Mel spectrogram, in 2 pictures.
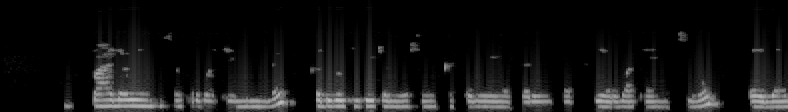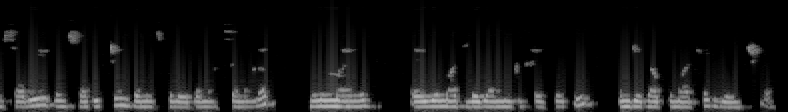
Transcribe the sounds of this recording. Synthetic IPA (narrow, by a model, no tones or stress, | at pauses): b̥ahlawianfəsat̪ʰɨɾbat̪ʰajɛmːɨnːɨləwkʰəd̪ɨɾoɡized͡ʒɛmːəɾo̞sɨnːəkːət̪ʰːələwjɛnəbːəɾəwjɛnəsat̪jɛɨɾbat̪ʰajnət̪siho̞n | ləmɨsale̞ʔɨnsat̪ʰo̞t͡ʃːɪnbəməsʼkɨləwbəmasəmaɾat̪̚ | mɨnɨmːajnət̪ | jɛmad̪ləɡjamːɨkʼɨsəjt̪əkʼi | ɨnd̪əɡabumad̪ɾəɡlmt͡ʃɪlal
